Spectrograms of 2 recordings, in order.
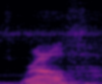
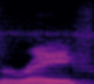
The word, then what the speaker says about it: Ralph: voldemort who was also in schindler's list uh ralph finds i know it's pronounced rafe but i really don't care to me it's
